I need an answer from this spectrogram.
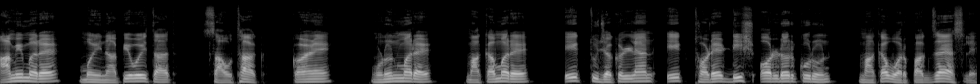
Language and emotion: Goan Konkani, neutral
